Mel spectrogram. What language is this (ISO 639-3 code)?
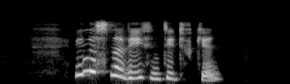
kab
